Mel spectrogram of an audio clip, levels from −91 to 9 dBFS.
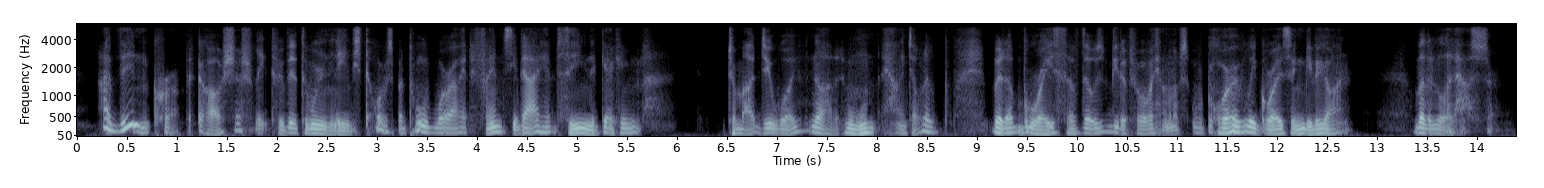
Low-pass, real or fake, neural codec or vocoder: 5.4 kHz; fake; codec, 16 kHz in and 24 kHz out, 0.4 kbps, LongCat-Audio-Codec, four codebook decoder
